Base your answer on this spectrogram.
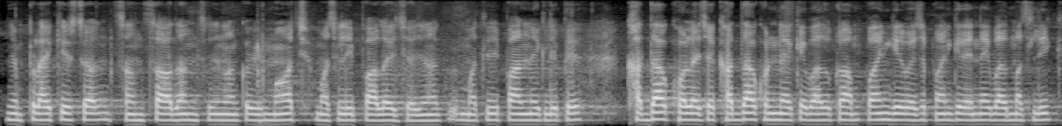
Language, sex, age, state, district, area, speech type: Maithili, male, 18-30, Bihar, Begusarai, urban, spontaneous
